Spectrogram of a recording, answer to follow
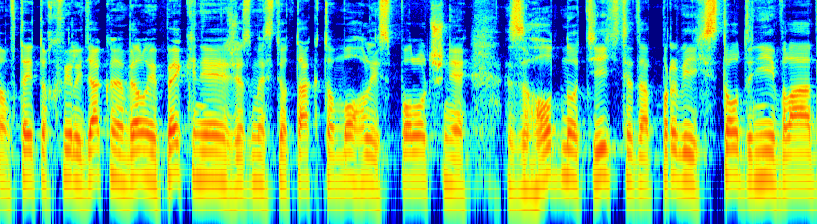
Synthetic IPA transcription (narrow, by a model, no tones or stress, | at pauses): amft̪ɛjt̪ɔxʋiːliɟakujɛmʋɛlmipɛkɲɛʒɛzmɛsi̥t̪ɔt̪akt̪ɔmɔɦlispɔlɔt͡ʃɲɛzɦɔd̪nɔcict̪ɛd̪apr̩ʋiːxst̪ɔd̪ɲiːʋlaːd̪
